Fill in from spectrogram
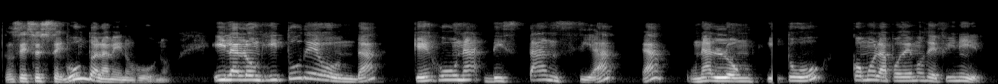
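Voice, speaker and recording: Panamanian male teacher, higher voice, explanatory, keeps checking in with the class; muffled lo-fi online-class audio. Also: big pitch swings, unhurried. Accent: Panamanian Spanish. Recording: dull lo-fi call audio.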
